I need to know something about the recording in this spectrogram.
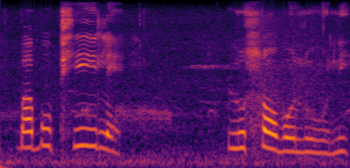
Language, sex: Xhosa, female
